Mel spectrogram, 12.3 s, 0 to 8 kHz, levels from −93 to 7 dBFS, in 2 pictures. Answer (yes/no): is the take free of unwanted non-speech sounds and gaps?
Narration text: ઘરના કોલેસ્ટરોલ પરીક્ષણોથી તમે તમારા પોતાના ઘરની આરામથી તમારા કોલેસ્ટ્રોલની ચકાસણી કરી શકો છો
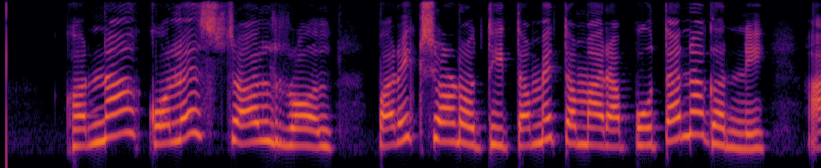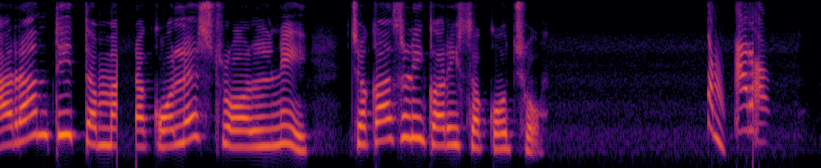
no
